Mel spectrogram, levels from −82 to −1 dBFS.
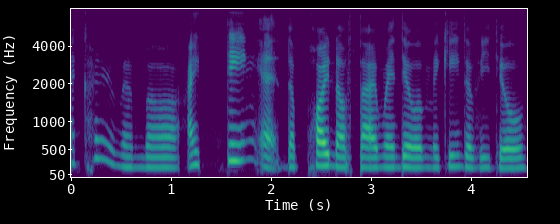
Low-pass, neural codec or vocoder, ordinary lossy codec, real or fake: none; codec, 16 kHz, 4 kbps, FunCodec, trained on LibriTTS, 50 frames a second; none; fake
